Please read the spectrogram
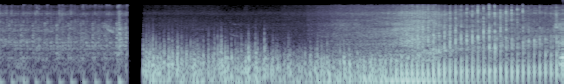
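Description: Motorcycle engine idling with an even, rapid beat; after an abrupt cut about a second in, a motorcycle engine running on the move, growing louder in the last second as it pulls harder.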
